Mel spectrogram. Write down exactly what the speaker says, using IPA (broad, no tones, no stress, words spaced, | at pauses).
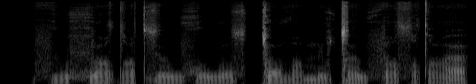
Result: fɨwħu dˤuːtzɵːwxowusˤ ǀo ðˤemewǀɐw fe sˤʉtˤa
